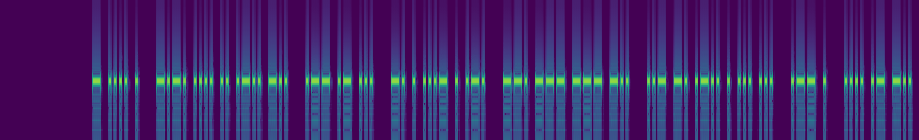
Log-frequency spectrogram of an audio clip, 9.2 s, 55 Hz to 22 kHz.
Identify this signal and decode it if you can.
Morse code, heard as a keyed tone, about 46 wpm, 700 Hz. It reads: THE CHILD WAS NEVER GOOD UNLESS WE HAD
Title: Sentences from Top 1000 Words - Review Part 6 - 45wpm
